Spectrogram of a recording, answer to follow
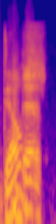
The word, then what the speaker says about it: Delft: Um and a postoc at TU Delfts. Is it Delft?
